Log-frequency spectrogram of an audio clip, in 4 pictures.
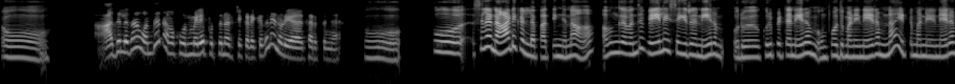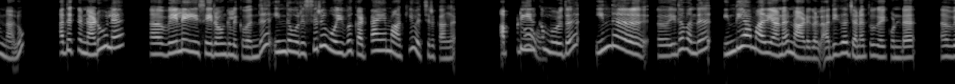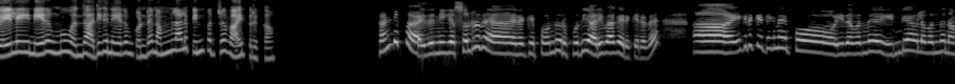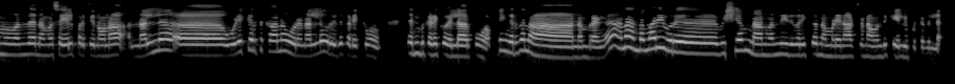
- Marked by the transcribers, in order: other noise; other background noise; drawn out: "அ"
- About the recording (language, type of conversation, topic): Tamil, podcast, சிறு ஓய்வுகள் எடுத்த பிறகு உங்கள் அனுபவத்தில் என்ன மாற்றங்களை கவனித்தீர்கள்?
